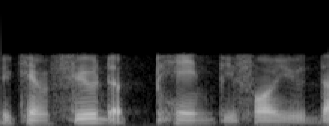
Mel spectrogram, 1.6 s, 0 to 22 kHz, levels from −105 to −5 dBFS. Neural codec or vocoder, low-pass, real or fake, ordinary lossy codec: none; 3.6 kHz; real; Opus, 32 kbps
